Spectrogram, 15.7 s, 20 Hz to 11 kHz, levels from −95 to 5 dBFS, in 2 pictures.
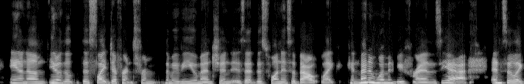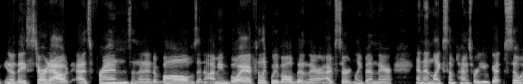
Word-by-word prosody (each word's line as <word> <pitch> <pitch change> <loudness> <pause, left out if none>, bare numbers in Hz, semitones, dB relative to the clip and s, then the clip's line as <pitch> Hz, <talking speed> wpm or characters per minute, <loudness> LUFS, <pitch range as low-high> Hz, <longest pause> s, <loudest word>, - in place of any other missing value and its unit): and, 195 -2 +1
um, 175 -2 +1
you 215 - +2
know, 205 -1 +2
the 195 0 -4
the 205 - -1
slight 225 0 0
difference 210 -1 -3
from 190 -2 -8
the 195 - -6
movie 190 0 -5
you 180 -1 -2
mentioned 165 0 -2
is 170 0 -5
that 175 -3 -1
this 185 0 -6
one 180 -3 0
is 165 +2 -5
about, 160 -3 +4
like, 160 -1 -2 0.2
can 200 0 -5
men 275 +3 +7
and 270 - +6
women 210 -2 +2
be 185 0 -1
friends? 160 -2 -1
Yeah, 345 - +4 0.4
and 225 0 +3
so, 235 0 0
like, 210 -2 +1
you 220 - -5
know, 205 -1 +2
they 195 +2 +2
start 210 0 +2
out 190 -2 +7
as 175 0 +1
friends 230 +2 +2
and 180 -5 -7
then 165 0 -4
it 165 0 -5
evolves, 210 +1 +1
and 160 - -8
I 185 - -1
mean, 185 0 -2
boy, 200 -3 +4
I - - +3
feel 255 +8 -5
like 285 -1 -1
we've 215 -5 -2
all 175 0 +2
been 165 0 -3
there, 155 -1 -2
I've 190 +1 -2
certainly 185 -3 -5
been 175 -1 -5
there, 165 0 -3 0.4
and 195 - -2
then, 195 0 -1
like, 185 -1 0
sometimes 205 -3 -4
where 175 -1 -2
you 170 -1 -1
get 165 -1 -1
so 255 -3 -2
190 Hz, 245 wpm, -24 LUFS, 175-210 Hz, 0.4 s, men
